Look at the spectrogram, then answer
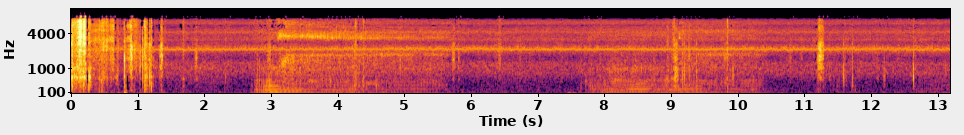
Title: Gram jam snore cam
